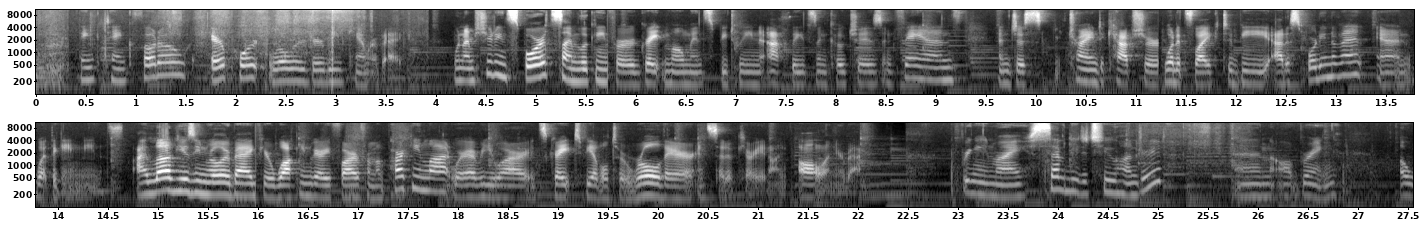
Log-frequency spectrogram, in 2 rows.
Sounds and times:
Music: 0.0 - 27.5
Speech: 0.4 - 22.1, 23.0 - 25.1, 25.8 - 26.8.

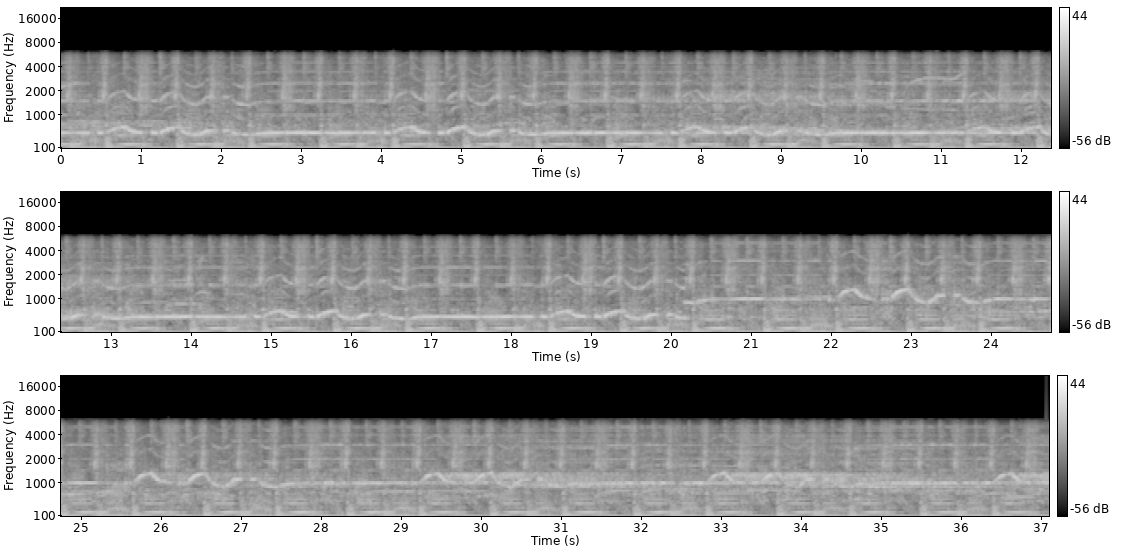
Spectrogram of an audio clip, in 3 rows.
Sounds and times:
Music: 0.0 - 37.1.

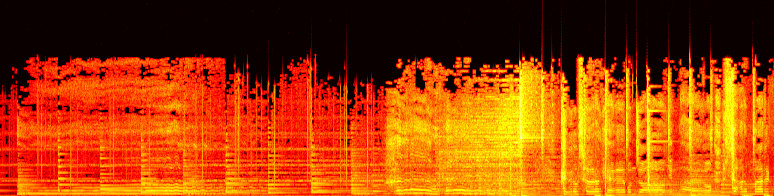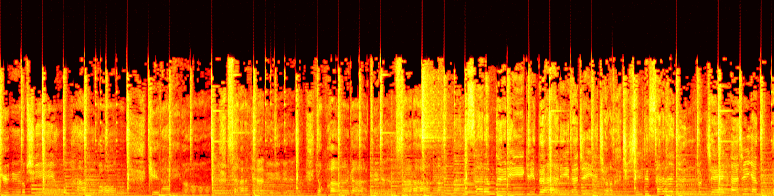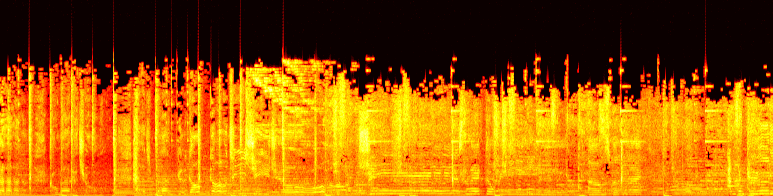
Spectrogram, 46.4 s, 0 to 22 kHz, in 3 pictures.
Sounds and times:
Pop music: 0.0 - 46.4
Singing: 7.8 - 46.4.

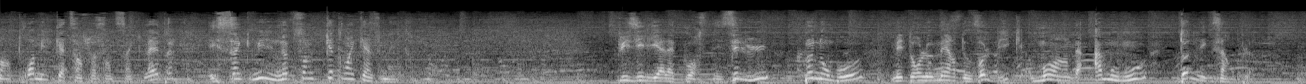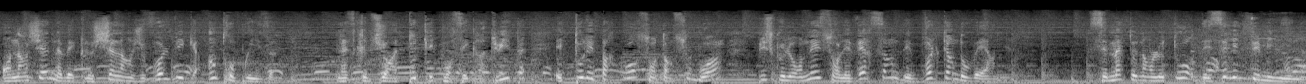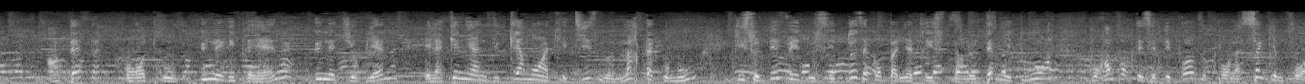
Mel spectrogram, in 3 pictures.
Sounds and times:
Speech: 0.0 - 4.4, 6.2 - 23.2, 24.0 - 39.1
Outside, urban or manmade: 0.0 - 21.7
Music: 0.0 - 39.1.

